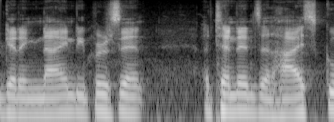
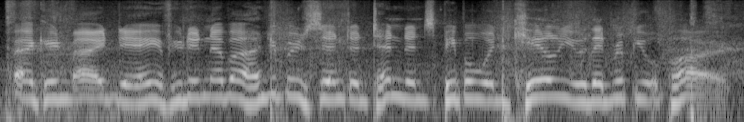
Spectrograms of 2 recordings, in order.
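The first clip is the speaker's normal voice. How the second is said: put-on old man voice; 7 semitones higher, 12 dB quieter than usual. Streamer jokes about school back in his day, old man voice. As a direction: put on a soft, high-pitched old man. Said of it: "That old man voice you do".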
